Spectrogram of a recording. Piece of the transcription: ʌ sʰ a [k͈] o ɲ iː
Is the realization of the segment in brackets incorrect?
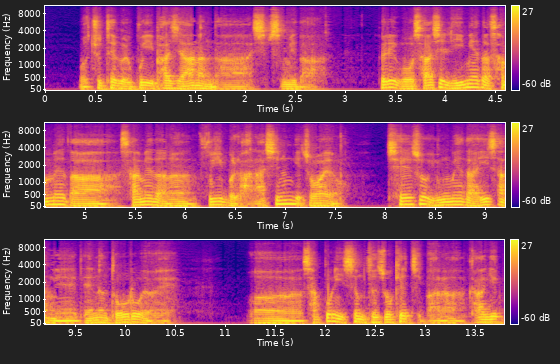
no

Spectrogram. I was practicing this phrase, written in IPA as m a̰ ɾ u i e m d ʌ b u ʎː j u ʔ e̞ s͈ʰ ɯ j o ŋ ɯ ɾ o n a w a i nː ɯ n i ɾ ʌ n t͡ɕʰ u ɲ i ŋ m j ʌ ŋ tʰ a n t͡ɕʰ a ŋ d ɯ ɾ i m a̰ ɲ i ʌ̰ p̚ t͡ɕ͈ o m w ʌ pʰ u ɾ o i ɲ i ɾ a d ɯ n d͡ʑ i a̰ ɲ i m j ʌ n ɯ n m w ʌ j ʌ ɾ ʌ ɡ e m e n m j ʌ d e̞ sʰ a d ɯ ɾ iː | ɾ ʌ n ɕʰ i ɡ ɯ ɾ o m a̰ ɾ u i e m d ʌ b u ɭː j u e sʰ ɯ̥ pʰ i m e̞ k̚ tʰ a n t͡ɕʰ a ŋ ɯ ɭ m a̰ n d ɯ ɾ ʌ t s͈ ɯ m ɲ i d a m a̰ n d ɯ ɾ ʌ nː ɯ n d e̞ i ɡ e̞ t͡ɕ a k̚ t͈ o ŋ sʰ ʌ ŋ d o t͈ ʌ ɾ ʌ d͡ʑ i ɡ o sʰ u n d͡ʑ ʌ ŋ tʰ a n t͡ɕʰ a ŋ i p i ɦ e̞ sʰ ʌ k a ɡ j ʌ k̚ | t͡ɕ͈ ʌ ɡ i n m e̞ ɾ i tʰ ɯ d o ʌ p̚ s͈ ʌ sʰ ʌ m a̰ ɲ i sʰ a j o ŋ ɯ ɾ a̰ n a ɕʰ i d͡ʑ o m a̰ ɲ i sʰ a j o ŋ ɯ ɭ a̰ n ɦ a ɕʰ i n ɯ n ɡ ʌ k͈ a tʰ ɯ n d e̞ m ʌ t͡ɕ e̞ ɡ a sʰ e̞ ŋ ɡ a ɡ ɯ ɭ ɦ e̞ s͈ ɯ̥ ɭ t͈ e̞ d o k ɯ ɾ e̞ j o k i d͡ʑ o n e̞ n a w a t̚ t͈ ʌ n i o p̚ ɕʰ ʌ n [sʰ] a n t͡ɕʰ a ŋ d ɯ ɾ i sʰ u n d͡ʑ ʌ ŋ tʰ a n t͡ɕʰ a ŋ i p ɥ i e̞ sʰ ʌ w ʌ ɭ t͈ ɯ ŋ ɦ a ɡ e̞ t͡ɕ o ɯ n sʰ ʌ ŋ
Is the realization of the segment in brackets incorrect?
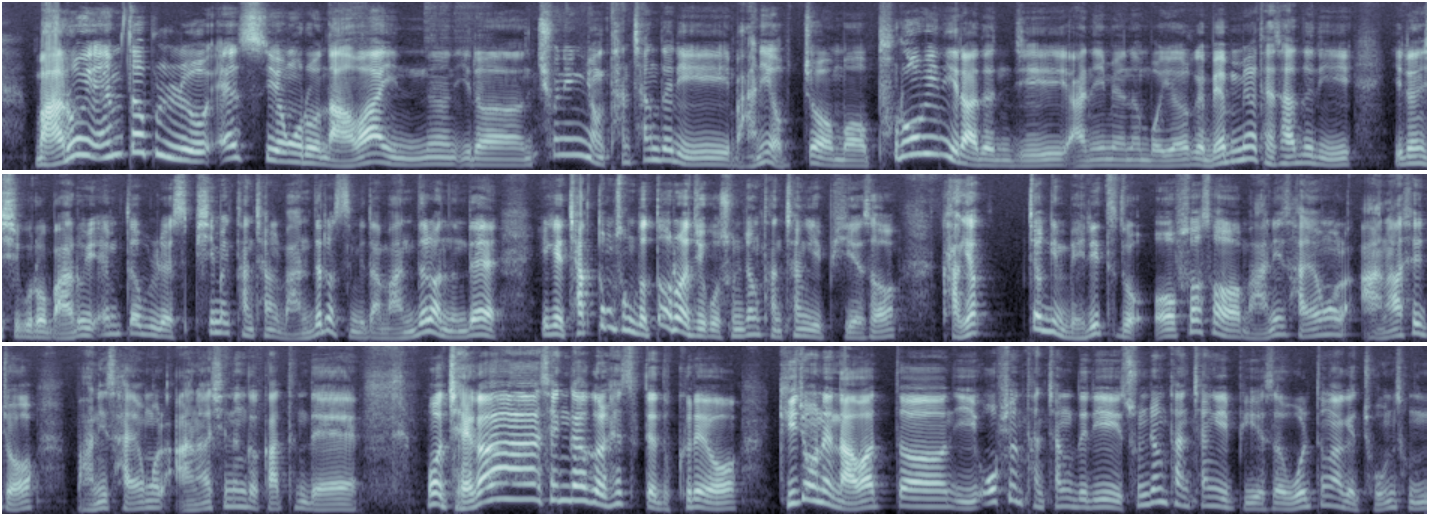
yes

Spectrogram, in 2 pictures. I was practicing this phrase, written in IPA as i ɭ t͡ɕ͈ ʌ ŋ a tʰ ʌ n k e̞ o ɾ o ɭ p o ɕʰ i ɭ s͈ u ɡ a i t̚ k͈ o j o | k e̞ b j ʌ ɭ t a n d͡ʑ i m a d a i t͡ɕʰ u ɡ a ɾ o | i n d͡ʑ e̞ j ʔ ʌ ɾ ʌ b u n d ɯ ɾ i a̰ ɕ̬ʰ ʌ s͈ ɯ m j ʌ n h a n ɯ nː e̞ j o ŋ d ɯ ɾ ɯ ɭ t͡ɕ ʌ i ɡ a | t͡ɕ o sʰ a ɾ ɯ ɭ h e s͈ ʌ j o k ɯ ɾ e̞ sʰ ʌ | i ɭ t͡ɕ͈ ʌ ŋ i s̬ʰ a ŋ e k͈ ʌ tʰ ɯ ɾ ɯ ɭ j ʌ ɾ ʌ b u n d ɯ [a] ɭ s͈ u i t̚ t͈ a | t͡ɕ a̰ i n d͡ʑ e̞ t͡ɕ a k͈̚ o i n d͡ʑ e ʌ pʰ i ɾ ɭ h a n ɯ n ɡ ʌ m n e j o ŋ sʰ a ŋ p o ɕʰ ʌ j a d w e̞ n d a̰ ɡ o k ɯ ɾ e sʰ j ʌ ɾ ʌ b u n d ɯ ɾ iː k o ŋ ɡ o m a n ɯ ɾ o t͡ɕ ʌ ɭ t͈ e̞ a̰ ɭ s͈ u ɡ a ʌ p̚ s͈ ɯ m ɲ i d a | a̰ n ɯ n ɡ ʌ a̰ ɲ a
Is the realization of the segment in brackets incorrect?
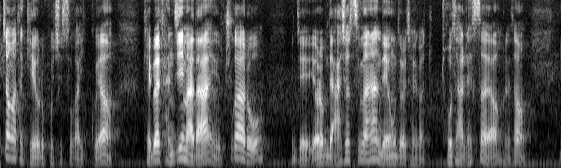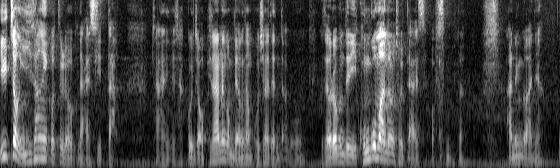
no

